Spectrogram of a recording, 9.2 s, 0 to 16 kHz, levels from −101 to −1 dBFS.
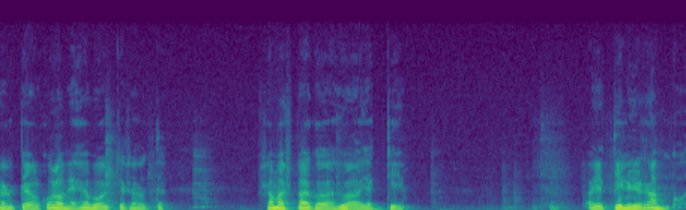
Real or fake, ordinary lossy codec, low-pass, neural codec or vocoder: real; none; 14.4 kHz; none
